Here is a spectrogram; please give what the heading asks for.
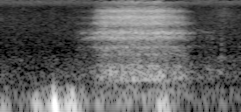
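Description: A slow, audible breath out through the nose or mouth, soft and airy, rising and fading over about a second, alone with no talking; an exhale during a guided breathing meditation.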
